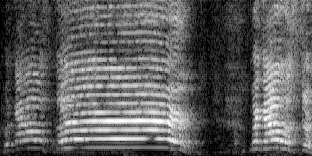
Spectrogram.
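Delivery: loud, high shout across the studio; calling out. Acted. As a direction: yell for him to come. Boss calling out backstage.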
